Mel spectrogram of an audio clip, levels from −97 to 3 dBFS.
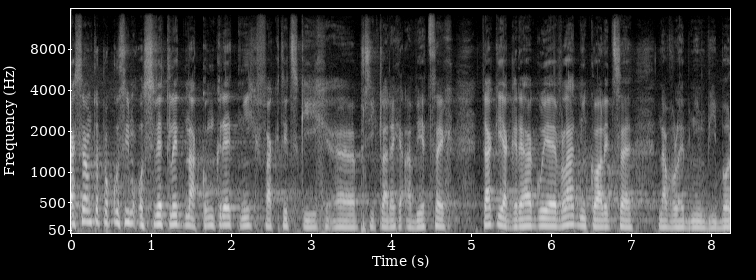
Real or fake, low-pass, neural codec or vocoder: real; 14.4 kHz; none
